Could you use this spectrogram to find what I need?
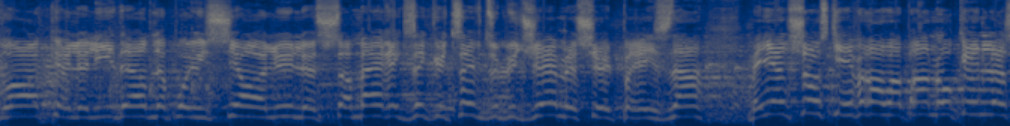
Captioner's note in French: voix de l'interprète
